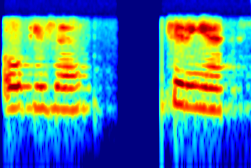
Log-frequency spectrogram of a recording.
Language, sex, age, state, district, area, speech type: Tamil, female, 18-30, Tamil Nadu, Nilgiris, rural, conversation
